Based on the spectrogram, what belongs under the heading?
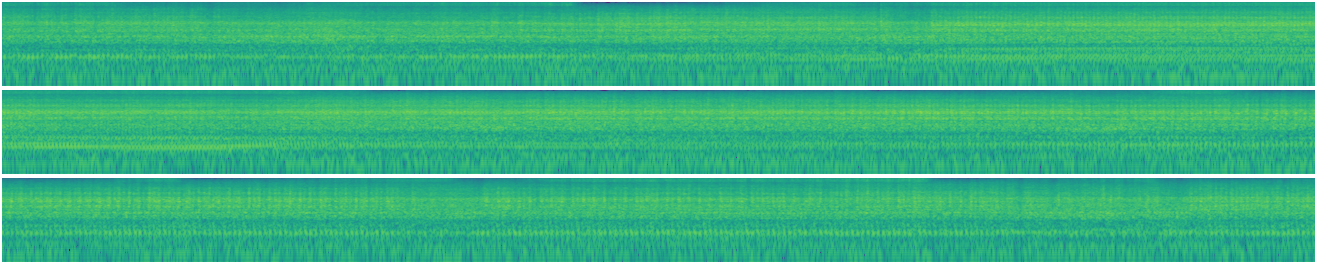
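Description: Dirt bike engine running under way at road speed, its note wavering and rising briefly about ten seconds in before settling, with wind rushing over the microphone.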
